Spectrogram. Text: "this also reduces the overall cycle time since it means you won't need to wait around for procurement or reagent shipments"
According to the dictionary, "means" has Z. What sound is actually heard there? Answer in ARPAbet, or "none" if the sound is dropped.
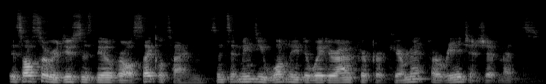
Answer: Z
